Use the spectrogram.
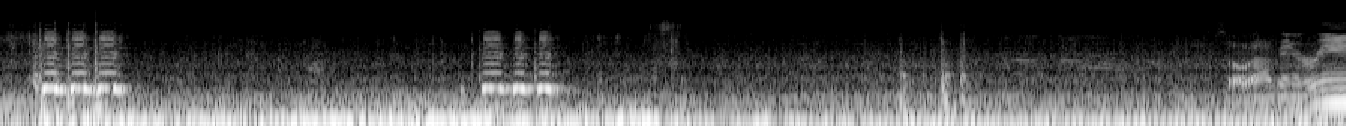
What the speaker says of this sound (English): So we're having rain and traffic together.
